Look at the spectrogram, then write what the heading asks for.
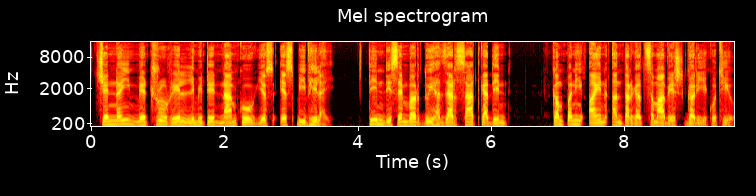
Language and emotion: Nepali, neutral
